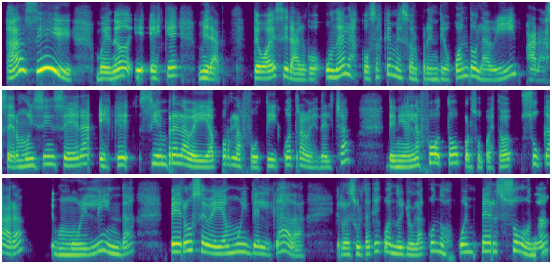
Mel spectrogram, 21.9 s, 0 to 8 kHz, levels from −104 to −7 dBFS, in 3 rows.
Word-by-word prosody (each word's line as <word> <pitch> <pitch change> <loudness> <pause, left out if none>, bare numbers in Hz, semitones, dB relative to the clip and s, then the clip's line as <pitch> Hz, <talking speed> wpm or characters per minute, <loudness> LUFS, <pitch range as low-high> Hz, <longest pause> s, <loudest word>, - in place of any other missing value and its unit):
Ah, - - +3
sí. 435 +2 +10 0.3
Bueno, 180 +6 +3 0.2
e 425 0 +4
es 430 - -1
que, - - +2 0.3
mira, 195 -2 +1 0.4
te 195 - +5
voy 190 +1 +4
a - - +3
decir 250 -1 +2
algo, 160 +1 -3
una 220 +3 +3
de 295 - -1
las 295 -3 -6
cosas 205 +4 -6
que 300 - -5
me 240 -7 -5
sorprendió 165 -4 -6
cuando 245 - -1
la 155 -8 -5
vi, 225 - -6
para - - -7
ser 175 - -3
muy 200 +4 -1
sincera, 240 +1 -1
es 420 - 0
que 455 -1 0
siempre 270 - 0
la 250 -4 +2
veía 170 -2 +2
por 235 +7 -5
la 205 -3 +1
fotico 185 +5 -4
a 230 - -2
través 175 -7 -5
del 165 0 -7
chat. 310 - -4 0.5
Tenía 170 0 -1
en 175 +2 -2
la 220 - -2
foto, 280 +1 +1
por 185 -5 -2
supuesto, 180 +2 -6
su 255 -2 -4
cara, 250 +2 -3 0.4
muy 175 -2 -3
linda, 215 +1 -4 0.4
pero - - +5
se 290 -3 +1
veía 210 -2 +2
muy 245 +3 -3
delgada, 205 - -4 0.4
y - - -7
resulta 190 +2 -2
que 275 +4 -7
cuando 230 -7 -1
yo 190 -3 -2
la 175 +2 -5
conozco 245 -1 -3
en 250 0 -5
persona 265 - -2
220 Hz, 170 wpm, -23 LUFS, 180-270 Hz, 0.5 s, sí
